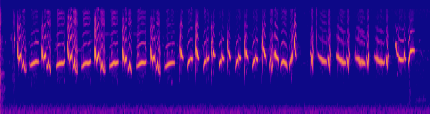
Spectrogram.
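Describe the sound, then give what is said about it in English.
A songbird sings a rapid, continuous series of bright chirps and varied whistled notes, clear, with brief pauses between phrases and no voices. “The northern cardinal reigns in seven states the most. The western meadowlark was picked by six, and the noisy northern mockingbird by five.”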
